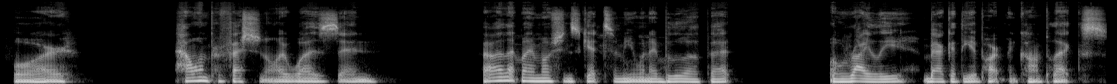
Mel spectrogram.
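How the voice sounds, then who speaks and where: A man's voice: mid-range voice, creaky, darkish tone, dry recording. A man voicing a shaken, tough young woman. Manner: hesitant, halting, repeats words.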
